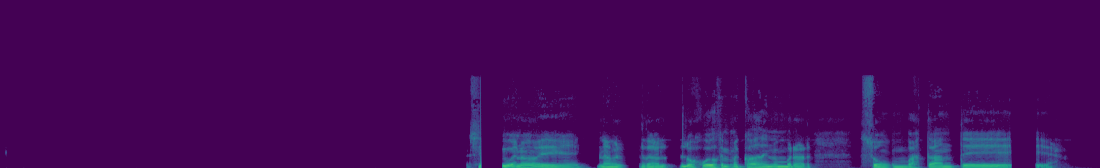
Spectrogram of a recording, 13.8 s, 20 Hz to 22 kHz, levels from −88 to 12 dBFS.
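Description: At 6.02 s the speech drops out for 273 ms, a stream reconnect: the connection broke, the player went quiet, then reopened the stream with a fresh decoder. Playback resumes at about 6.31 s, roughly 150 ms further into the speech, so a short piece is skipped. A second stream reconnect at 12.65 s leaves 311 ms of silence, but this time resumes 43 ms earlier than where it stopped, briefly repeating a fragment.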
